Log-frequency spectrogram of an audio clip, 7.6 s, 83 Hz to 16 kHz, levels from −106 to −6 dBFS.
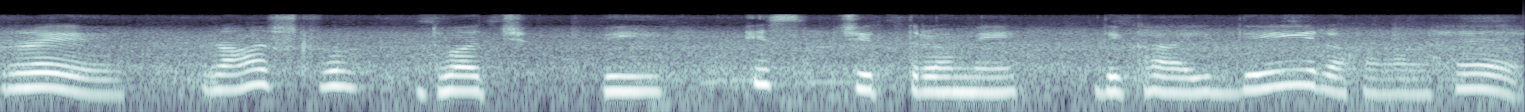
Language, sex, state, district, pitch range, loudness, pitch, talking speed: Hindi, female, Madhya Pradesh, Dhar, 215-255 Hz, -16 LUFS, 225 Hz, 80 wpm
